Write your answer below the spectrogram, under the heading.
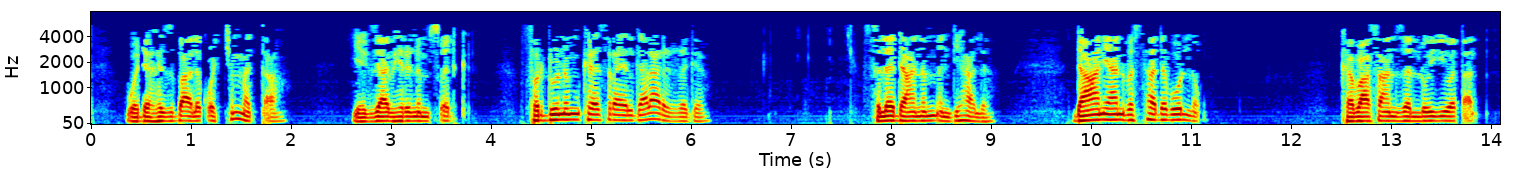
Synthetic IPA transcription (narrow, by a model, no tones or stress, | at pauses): wʔɔd̪əɦɨzbaləkʼo̞t͡ʃːɪmːət̪ʼːa̰ | jɛɨɡzjaβhe̞ɾɨnɨmsʼɨd̪kʼ | fɨɾd̪unɨmkʰəɨsɾaʔe̞lɡaɾad̪əɾːəɡə | sɨləd̪anɨmɨnd̪iɦalə | d̪anijanbəsːad̪əβo̞lnə̰w | kʰəβasanzəlːo̞jɪwɔt̪ʼa̰l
